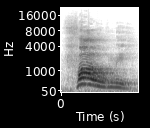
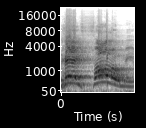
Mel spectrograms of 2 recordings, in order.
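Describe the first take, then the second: First: Slow, lower, humble invitation; soft, humble. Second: Loud, raised-pitch yelled order; yelling. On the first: Jesus imagined calling Matthew humbly, soft humble tone. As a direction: say it slowly and humbly, pitch dropped. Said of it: "in a soft tone, in, in a very humble voice". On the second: Jesus imagined yelling at Matthew to follow, yelling. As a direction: yell it out to get his attention. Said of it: "Did he yell at him". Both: Acted.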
